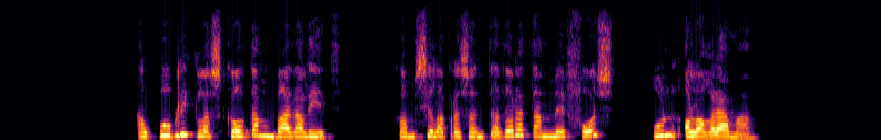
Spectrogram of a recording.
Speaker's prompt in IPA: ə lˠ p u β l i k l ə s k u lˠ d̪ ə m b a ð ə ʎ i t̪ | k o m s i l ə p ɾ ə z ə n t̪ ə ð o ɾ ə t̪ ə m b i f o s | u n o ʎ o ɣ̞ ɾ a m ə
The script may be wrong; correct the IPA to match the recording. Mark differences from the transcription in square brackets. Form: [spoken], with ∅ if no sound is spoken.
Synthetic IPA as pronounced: ə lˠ p u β l i k l ə s k [o] lˠ [t̪] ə m b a ð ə [l] i t̪ | k [ɔ] m s i l ə p ɾ ə z ə n t̪ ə ð o ɾ ə t̪ ə m b [e] f o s | u n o [l] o ɣ̞ ɾ a m ə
